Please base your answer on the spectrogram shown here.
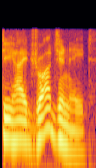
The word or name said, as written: dehydrogenate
